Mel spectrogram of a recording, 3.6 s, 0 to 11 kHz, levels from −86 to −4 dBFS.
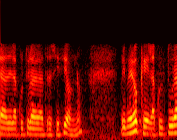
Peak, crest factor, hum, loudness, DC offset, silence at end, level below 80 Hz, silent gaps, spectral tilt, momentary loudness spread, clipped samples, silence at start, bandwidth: -18 dBFS; 18 dB; none; -36 LUFS; under 0.1%; 0 s; -70 dBFS; none; -5 dB/octave; 21 LU; under 0.1%; 0 s; 4 kHz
